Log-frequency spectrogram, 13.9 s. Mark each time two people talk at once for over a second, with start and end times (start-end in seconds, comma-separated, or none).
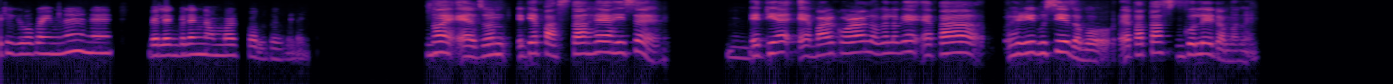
none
